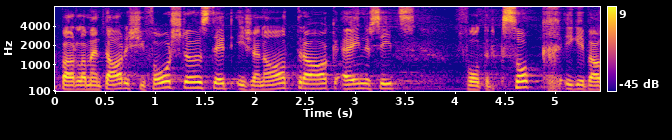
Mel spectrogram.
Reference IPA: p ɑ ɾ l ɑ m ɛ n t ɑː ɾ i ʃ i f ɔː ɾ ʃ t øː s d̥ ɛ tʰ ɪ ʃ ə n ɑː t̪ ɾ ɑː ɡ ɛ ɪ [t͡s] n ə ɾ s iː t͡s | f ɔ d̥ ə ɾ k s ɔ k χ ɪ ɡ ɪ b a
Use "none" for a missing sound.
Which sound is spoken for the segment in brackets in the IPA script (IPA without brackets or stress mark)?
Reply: none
